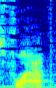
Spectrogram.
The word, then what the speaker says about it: FLAP: Federal Lands Access Program, which can be pronounced as FLAP.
